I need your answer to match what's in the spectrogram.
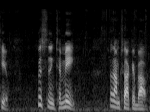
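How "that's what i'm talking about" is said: ordinary talk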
